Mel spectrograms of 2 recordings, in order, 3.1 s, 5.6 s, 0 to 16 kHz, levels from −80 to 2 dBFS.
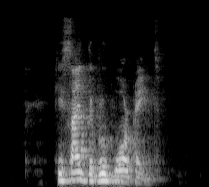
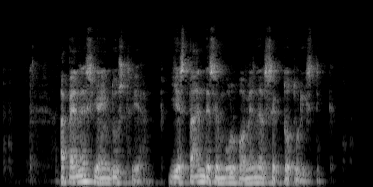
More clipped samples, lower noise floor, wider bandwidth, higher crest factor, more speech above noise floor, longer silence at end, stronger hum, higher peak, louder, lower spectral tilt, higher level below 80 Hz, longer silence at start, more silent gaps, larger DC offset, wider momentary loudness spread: neither; about the same, -74 dBFS vs -72 dBFS; first, 10.5 kHz vs 9.2 kHz; about the same, 16 dB vs 16 dB; first, 58 dB vs 48 dB; about the same, 0.9 s vs 0.8 s; neither; first, -2 dBFS vs -8 dBFS; first, -16 LUFS vs -25 LUFS; about the same, -7.5 dB/octave vs -6.5 dB/octave; second, -54 dBFS vs -42 dBFS; about the same, 0.85 s vs 0.9 s; neither; neither; about the same, 12 LU vs 14 LU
